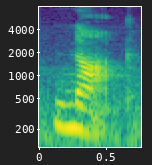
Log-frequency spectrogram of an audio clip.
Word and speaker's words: knock: then drops no vibration C sometimes it's silent I know the kitchen is dark please knock kitchen dark silent silent I read it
